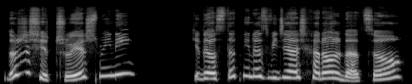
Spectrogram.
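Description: A woman's voice: high voice, very animated, normal speed, no room sound, studio quality, voice pushed up. A woman voicing a brash, foul-mouthed woman space pilot who talks in a crude, sarcastic, blunt way.

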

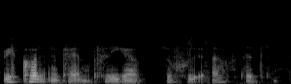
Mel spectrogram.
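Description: A man's voice: sits low, normal speed, gravelly, dark tone, husky. A man narrating a homemade radio-play story, switching between narration and the characters' lines without strongly changing his voice. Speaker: hobby storyteller voicing every character. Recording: dull lo-fi home recording.

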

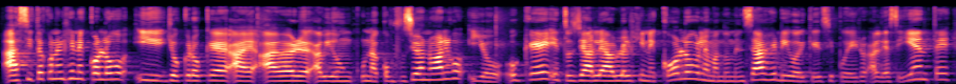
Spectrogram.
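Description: Young Mexican woman, high voice, lively guest storyteller who acts out quotes. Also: fairly quick, hardly any pauses. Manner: animated, acts out quoted voices, breaks into laughs. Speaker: podcast guest. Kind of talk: casual storytelling chat.

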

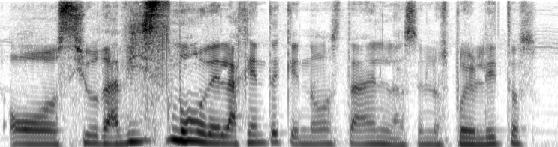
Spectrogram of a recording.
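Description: A man's voice: a little high, moderate pace, warm tone. Slangy young Mexican man chatting. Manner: slangy, laid-back, laughing storyteller. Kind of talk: casual chat with friends.

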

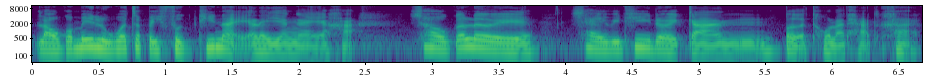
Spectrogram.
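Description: A woman's voice: fairly low pitch, lively intonation, a little fast, a little mellow. Woman, thirties, native Thai speaker, podcast host, casual solo chat, rambling, lots of fillers. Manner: chatty, loose and conversational, with many fillers.

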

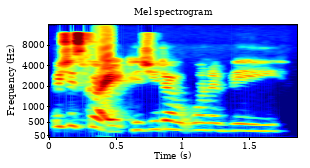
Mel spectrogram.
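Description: A woman songwriter talking in a casual interview, chatty and lively, with lots of fillers and restarts and the odd casual swear word. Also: on the high side, moderate pace, poor audio.

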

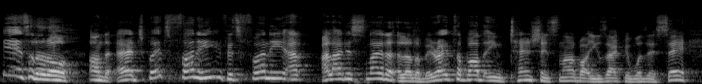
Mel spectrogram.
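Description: A man's voice: high-pitched, expressive, quick pace. A man in a casual chat, talking emphatically and swearing freely as he rants. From United States. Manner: profane, emphatic, ranting.

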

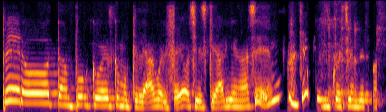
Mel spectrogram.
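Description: A man's voice: high voice, expressive, normal speed, warm tone. A man, chatting casually and teasing as a podcast co-host. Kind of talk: casual chat. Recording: dull lo-fi audio.

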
